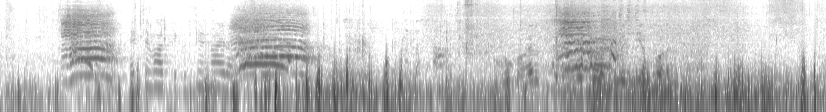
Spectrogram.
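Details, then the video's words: Goats at Tallinn Zoo in Estonia, screaming: three strained, quavering bleats spread over eight seconds, with people's voices and murmuring heard throughout beneath the calls. "Kitsed kisavad / Goats screaming"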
